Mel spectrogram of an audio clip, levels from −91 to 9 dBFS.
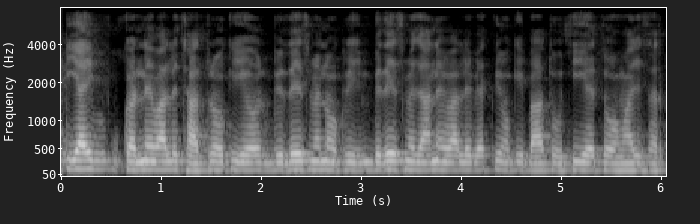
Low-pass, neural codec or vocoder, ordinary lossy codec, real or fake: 7.2 kHz; autoencoder, 48 kHz, 128 numbers a frame, DAC-VAE, trained on Japanese speech; none; fake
